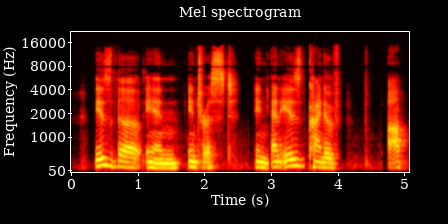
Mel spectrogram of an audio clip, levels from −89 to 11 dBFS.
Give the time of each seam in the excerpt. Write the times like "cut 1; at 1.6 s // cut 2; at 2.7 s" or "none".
cut 1; at 1.1 s // cut 2; at 2.9 s // cut 3; at 3.5 s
